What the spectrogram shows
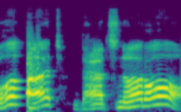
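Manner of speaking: booming announcer voice, very loud, very slow, drawn out. Pitching a digital magazine ad offer, big commercial announcer voice. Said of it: "I wanted to do the big commercial voice there for a second".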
